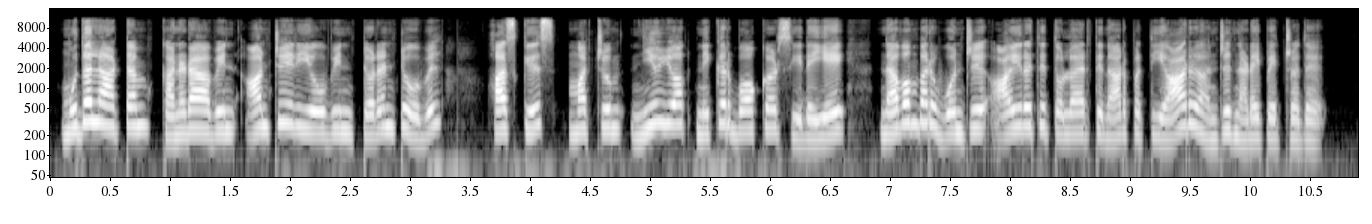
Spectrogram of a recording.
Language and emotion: Tamil, neutral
